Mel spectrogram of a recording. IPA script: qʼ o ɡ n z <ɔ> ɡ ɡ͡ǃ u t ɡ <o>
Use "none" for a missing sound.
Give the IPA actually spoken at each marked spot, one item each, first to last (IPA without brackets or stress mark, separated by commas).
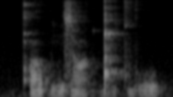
ɑ, u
